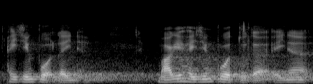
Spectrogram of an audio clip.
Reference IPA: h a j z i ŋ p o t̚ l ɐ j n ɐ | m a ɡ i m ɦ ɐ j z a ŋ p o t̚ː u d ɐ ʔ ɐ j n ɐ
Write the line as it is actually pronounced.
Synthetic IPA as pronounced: h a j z i ŋ p o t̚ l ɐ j n ɐ | m a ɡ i ɦ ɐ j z i ŋ p o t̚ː u d ɐ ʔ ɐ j n ɐ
